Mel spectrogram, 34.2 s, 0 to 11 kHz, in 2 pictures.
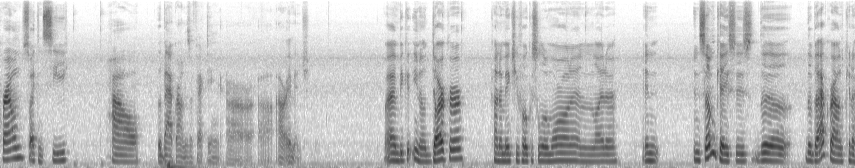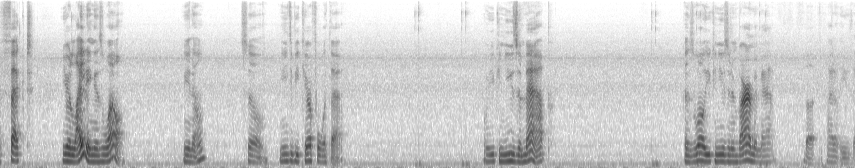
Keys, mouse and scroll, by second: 1.4 click, 8.8 click, 11.3 click, 25.4 click, 26.3 click, 30.1 click, 31.0 click, 32.2 click.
